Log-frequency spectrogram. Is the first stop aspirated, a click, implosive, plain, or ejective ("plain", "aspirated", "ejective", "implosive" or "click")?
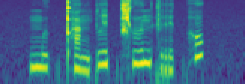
plain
